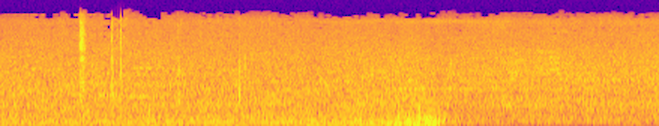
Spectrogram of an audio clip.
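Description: An engine running steadily with a low hum over outdoor crowd ambience. A louder low rumble swells up toward three seconds in and cuts off abruptly, leaving a quieter background.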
